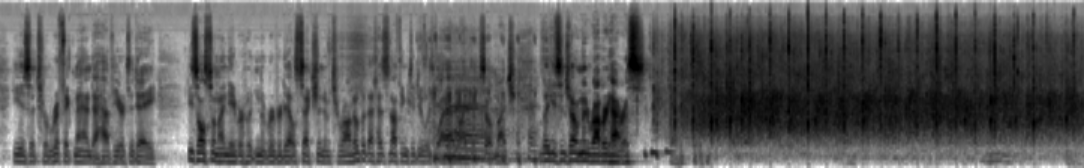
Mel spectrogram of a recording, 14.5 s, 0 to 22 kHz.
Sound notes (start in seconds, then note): 8.6 audience applauding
